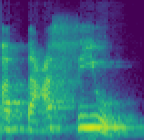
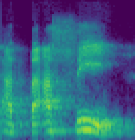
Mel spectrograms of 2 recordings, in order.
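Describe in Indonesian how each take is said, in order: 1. Kata ini diakhiri dengan suku kata 'yu' utuh. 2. Kata ini diakhiri dengan 'i', tanpa 'yu'. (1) "sebenarnya di situ at-ta'assiyu" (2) "maka cuma dibaca at-ta'assi"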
